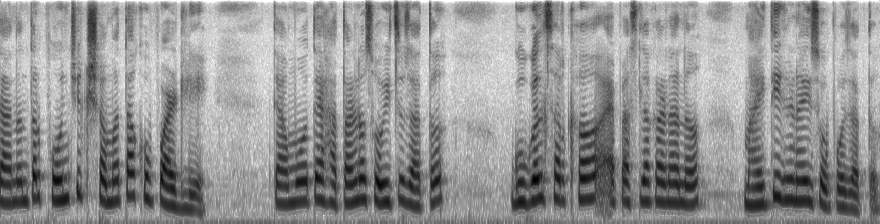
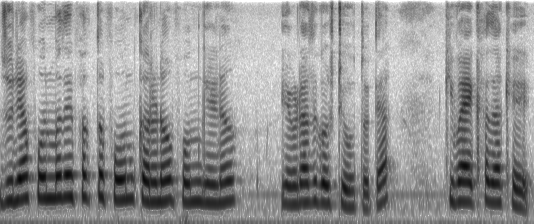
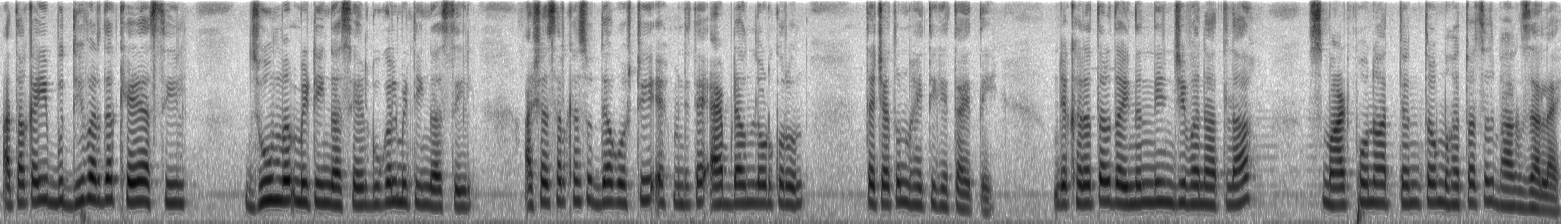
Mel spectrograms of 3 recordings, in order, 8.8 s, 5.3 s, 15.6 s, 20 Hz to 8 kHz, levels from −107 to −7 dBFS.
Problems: constant background noise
